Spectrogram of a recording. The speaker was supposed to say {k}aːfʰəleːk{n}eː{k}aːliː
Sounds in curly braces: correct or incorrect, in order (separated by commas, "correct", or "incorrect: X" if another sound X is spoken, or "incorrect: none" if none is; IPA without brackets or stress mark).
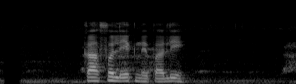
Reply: correct, correct, incorrect: p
